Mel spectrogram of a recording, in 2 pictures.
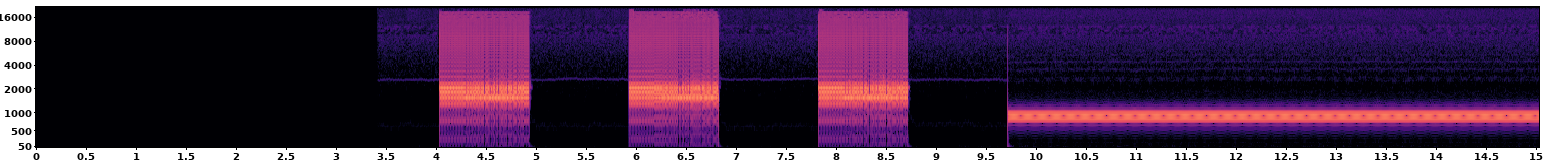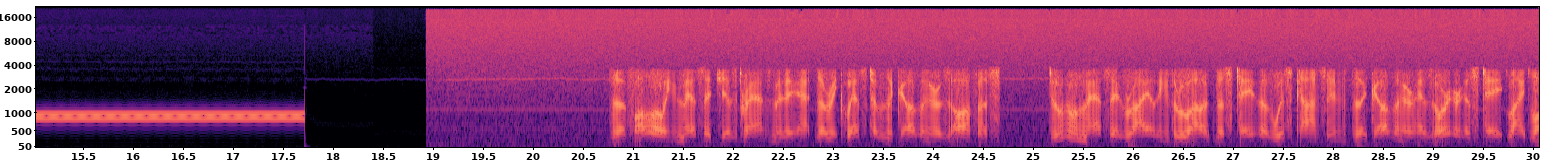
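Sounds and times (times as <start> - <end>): buzzing data bursts: 20.2 - 30.0.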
